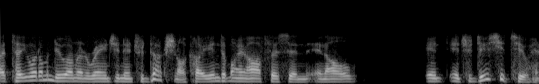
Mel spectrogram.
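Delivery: plain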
